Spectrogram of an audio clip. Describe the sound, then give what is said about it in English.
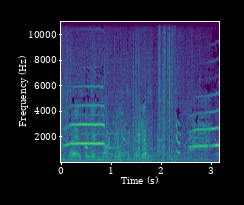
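Several captured red knot shorebirds, trapped under a net in a marsh, give sustained, thin, mournful whistling calls, some wavering and overlapping, with a brief burst of scuffling and chatter in the middle. “They're moaning. They sound so pitiful.”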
